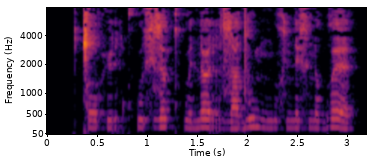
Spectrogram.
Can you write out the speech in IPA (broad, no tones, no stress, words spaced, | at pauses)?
ǀohyrkʷʰixzə kʷʰenœr zadum ŋuxnexnoɡʷɛ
